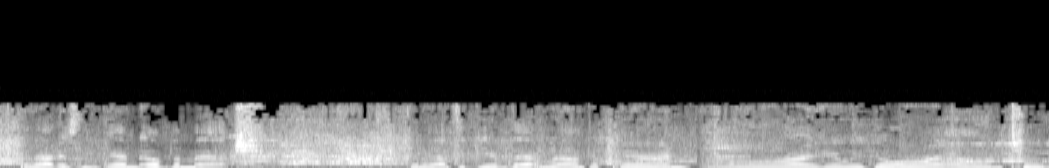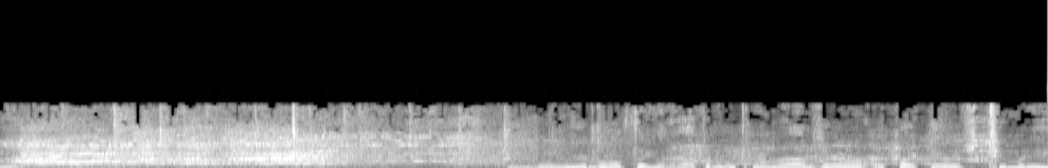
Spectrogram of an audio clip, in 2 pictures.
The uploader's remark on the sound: Calls all the intense action live at Combat Zone 63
